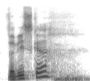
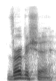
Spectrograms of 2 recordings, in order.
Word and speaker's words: Verbiscer: there we go and anne verbiska verbosher there we go i'll learn eventually but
